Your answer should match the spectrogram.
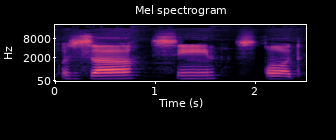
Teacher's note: ان کو ادا کرتے وقت سیٹی کی طرح تیز آواز نکلتی ہے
